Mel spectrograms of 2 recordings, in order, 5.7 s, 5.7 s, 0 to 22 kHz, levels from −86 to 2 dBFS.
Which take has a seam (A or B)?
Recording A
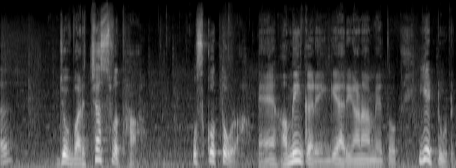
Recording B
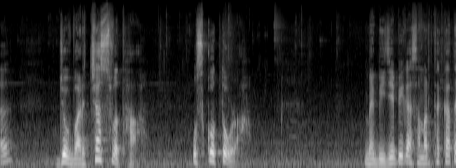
A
